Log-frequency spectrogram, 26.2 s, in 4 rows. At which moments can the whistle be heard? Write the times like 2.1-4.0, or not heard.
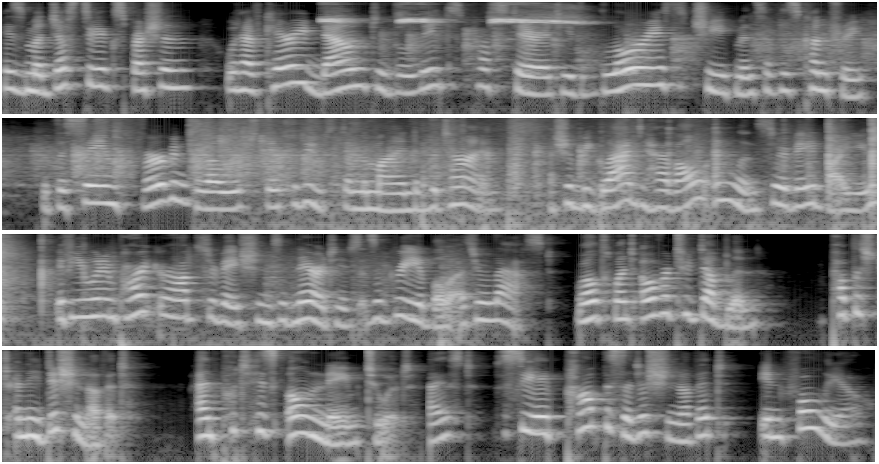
2.4-4.3.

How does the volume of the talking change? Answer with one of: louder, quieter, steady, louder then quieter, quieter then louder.
steady.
